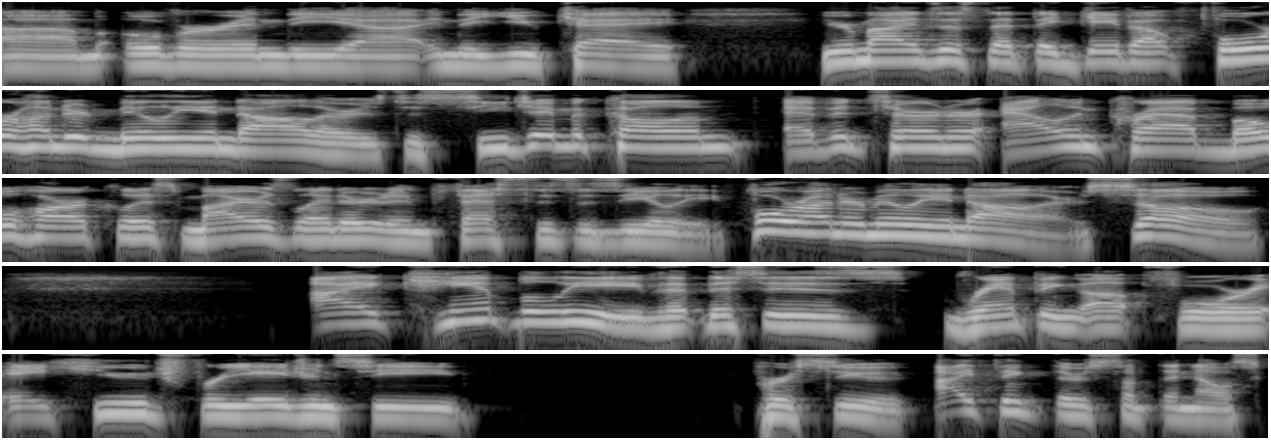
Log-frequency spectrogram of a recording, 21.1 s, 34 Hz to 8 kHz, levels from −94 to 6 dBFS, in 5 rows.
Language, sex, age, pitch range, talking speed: English, male, 20-39, 130-175 Hz, 150 wpm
